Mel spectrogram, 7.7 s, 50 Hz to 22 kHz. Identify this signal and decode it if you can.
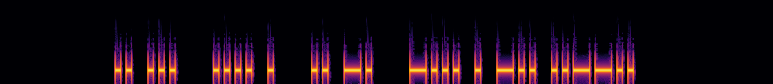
Morse code, heard as a keyed tone, about 22 wpm, 700 Hz. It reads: IS HE IN BED?
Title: Sentences from Top 500 Words 22wpm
